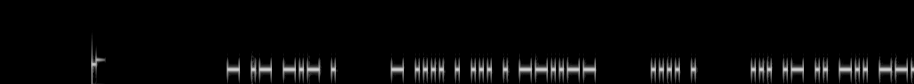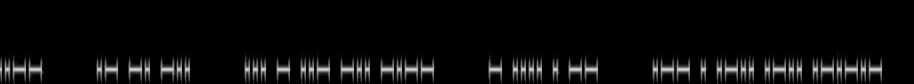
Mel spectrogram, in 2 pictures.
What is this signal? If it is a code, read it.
Morse code, heard as a keyed tone, about 30 wpm, 700 Hz. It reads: TAKE THESE, HE SAID, AND STUDY THEM WELL.
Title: 2x Word-Spacing - Sentences from Top 300 Words - 30wpm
